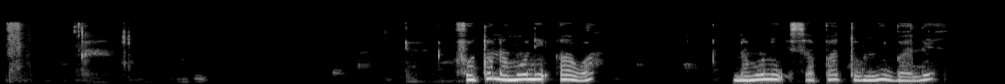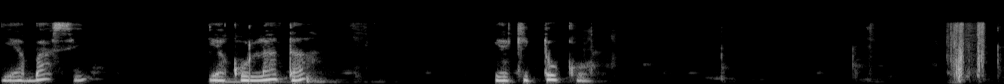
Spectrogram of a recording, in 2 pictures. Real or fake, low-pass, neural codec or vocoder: real; 7.2 kHz; none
